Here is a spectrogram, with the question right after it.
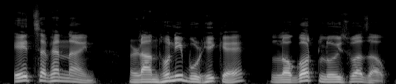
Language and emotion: Assamese, neutral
